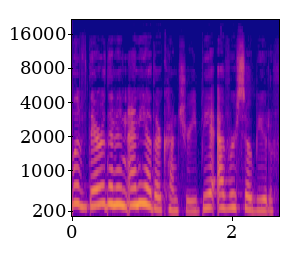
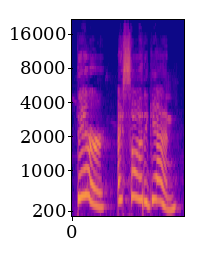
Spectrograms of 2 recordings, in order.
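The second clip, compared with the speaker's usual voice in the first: higher and louder, caught it happening; startled excitement; surprised exclaim; 6 semitones higher, 5 dB louder than usual. Acted. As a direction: blurt it out in amazement. Scarecrow winks again.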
